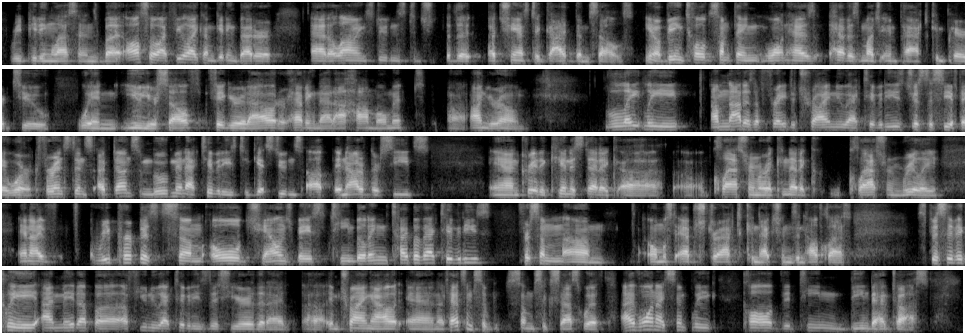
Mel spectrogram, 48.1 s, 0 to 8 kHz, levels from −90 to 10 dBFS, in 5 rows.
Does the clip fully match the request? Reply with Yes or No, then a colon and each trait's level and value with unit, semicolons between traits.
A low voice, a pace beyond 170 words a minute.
Yes: low, 125 Hz; average, 185 wpm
